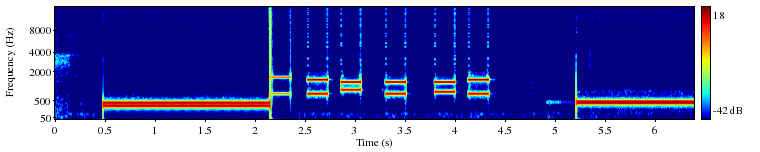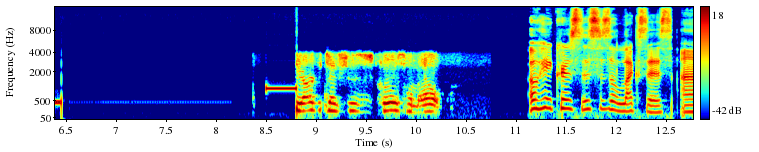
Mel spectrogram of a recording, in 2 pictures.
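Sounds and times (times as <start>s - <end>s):
telephone ringing tone: 0.5s - 2.7s, 5.2s - 6.5s
telephone dial tone: 0.5s - 4.4s, 5.2s - 6.5s
speech: 8.8s - 10.4s, 11.1s - 12.7s.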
